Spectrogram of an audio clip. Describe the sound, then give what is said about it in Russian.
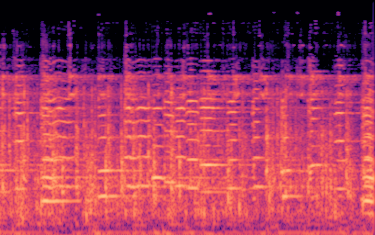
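Rapid galloping hoofbeats of a troika of three horses drum along steadily, mixed with a bright, ringing tonal layer that carries through the whole stretch. “Посадили графа с невестой на тройку лошадей, понеслась она вперед.”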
